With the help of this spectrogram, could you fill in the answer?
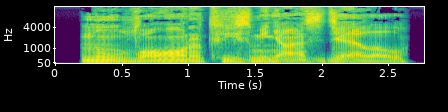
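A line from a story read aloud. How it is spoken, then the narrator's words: Grumbling. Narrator (Russian): проворчал Боря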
